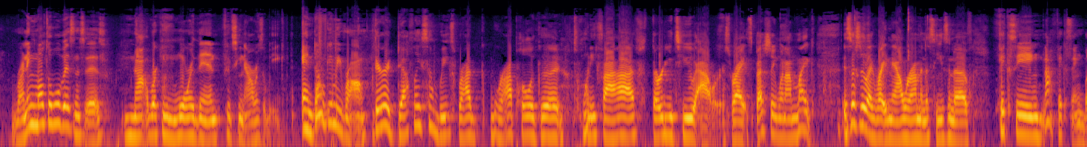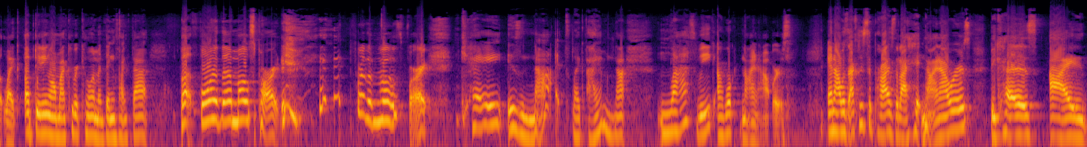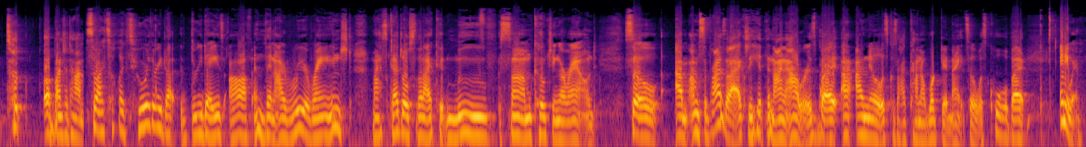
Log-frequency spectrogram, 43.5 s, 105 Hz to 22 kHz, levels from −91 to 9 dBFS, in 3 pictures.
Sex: female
